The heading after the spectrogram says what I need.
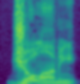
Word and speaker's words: al-Golani: Now, the rebels have taken Syria, but they had considerable help from Abu Muhammad al-Golani, or also pronounced Jolani, and has been spelled with either a G or a J, and his group, the HTS.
